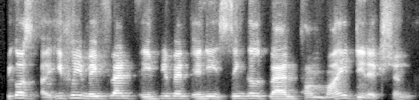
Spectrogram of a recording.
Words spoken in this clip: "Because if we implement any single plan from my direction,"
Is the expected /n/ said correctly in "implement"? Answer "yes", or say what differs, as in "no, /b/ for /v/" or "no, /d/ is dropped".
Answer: yes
